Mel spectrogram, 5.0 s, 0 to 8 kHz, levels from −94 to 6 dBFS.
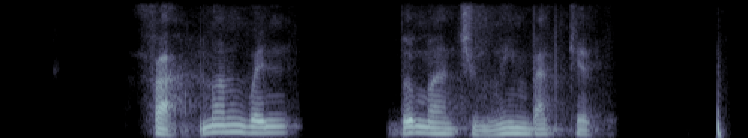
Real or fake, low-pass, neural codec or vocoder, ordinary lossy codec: fake; 7.2 kHz; codec, 16 kHz, 1.1 kbps, Voila-Tokenizer; Opus, 16 kbps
